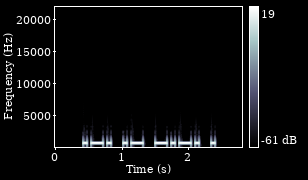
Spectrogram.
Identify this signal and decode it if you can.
Morse code, heard as a keyed tone, about 20 wpm, 700 Hz. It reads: RACE
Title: Top 1501-1750 Words 20wpm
